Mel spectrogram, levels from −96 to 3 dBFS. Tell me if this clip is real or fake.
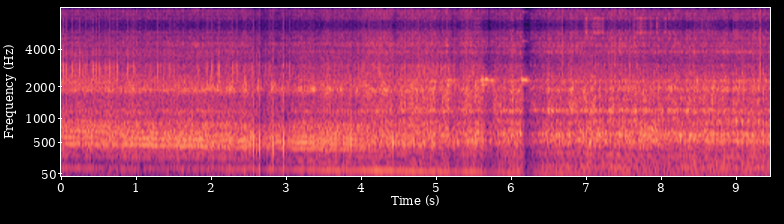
real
